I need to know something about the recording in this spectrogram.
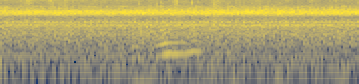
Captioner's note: moaning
